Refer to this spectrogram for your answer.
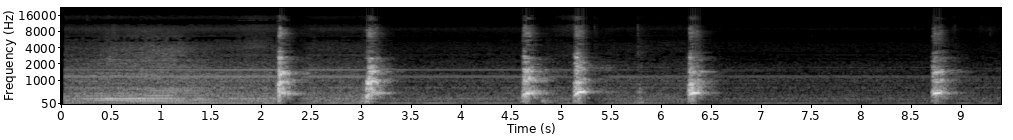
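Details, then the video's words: Seven-month-old Great Bernese dog barking indoors: six sharp single barks spread irregularly over about nine seconds, with quiet gaps between them and a faint low hum early on. "Great Bernese Barking 7 months"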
